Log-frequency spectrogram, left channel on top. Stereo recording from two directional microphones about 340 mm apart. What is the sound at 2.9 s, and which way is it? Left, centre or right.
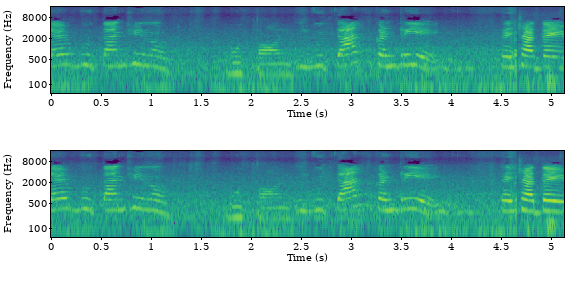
A woman's voice, centre.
